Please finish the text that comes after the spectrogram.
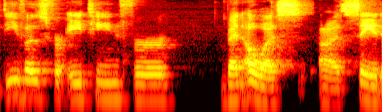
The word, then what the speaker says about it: sade: Sade, S-A-D-E, or Sadi, I think it's pronounced, plays above Petrels for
